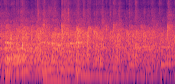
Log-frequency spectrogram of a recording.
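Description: A crowd applauds steadily, dense clapping that stays loud and even throughout, with a few faint voices mixed in underneath.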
